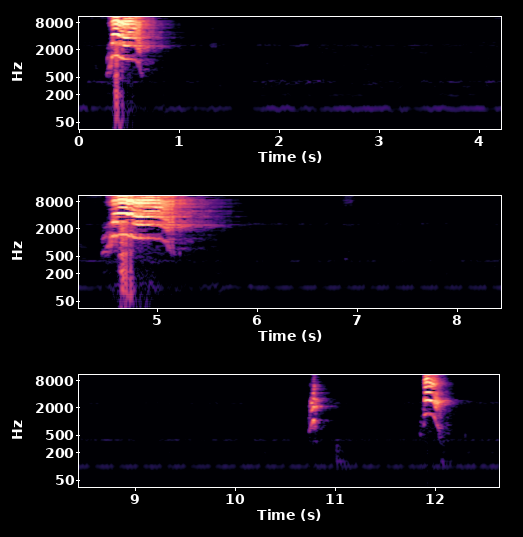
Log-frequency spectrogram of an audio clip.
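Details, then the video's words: Screaming frog during a fight: two loud harsh cries several seconds apart, then two shorter sharp yelps near the end, with a low electrical hum throughout and quiet gaps between calls. "Amazing frog best fighters screaming"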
